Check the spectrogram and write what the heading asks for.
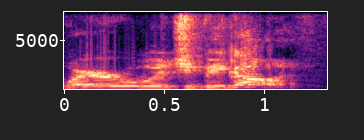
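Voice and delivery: put-on high-pitched piratey accent. Retelling a man's reply when asked to captain a ship, in a piratey accent. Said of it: "that almost that piratey accent".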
